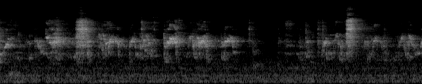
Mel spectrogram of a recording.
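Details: Morning chatter from pet budgerigars, rapid overlapping chirps and scratchy squawks running almost continuously, several sharp high accents standing out above the busy warble.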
